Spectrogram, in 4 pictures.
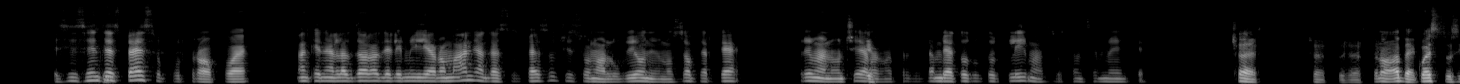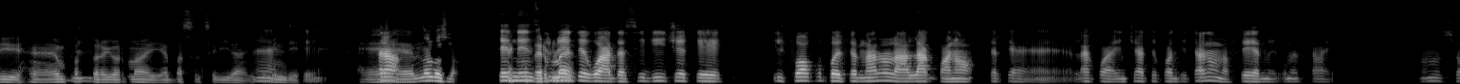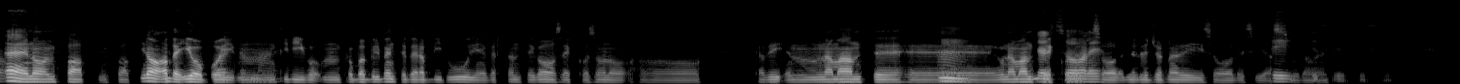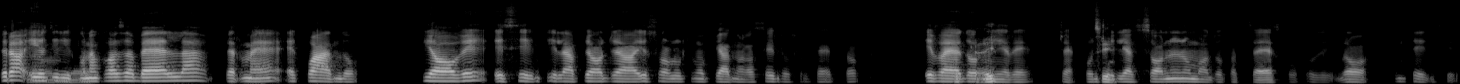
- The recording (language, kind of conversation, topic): Italian, unstructured, Preferisci una giornata di pioggia o una di sole?
- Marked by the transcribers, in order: other background noise; "proprio" said as "propio"; "cioè" said as "ceh"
